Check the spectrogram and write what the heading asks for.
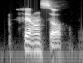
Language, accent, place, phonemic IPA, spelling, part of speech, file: French, France, Lyon, /fɛʁ œ̃ sɔʁ/, faire un sort, verb, LL-Q150 (fra)-faire un sort.wav
- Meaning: to make short work of, to eat voraciously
